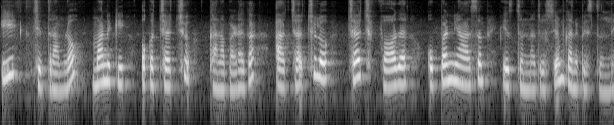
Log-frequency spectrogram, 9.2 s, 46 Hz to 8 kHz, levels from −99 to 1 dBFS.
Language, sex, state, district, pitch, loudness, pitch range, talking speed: Telugu, female, Andhra Pradesh, Anantapur, 245 Hz, -18 LUFS, 220-290 Hz, 105 wpm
